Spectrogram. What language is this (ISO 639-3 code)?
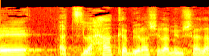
heb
